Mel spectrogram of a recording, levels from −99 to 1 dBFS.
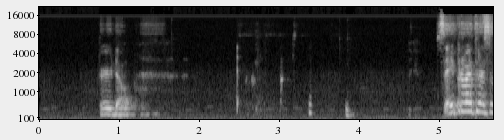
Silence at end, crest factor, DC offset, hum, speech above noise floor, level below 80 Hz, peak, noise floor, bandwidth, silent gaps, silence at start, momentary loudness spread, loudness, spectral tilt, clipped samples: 0 s; 24 dB; under 0.1%; none; 40 dB; -64 dBFS; -4 dBFS; -62 dBFS; over 20 kHz; none; 0.75 s; 28 LU; -21 LUFS; -2 dB/octave; under 0.1%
